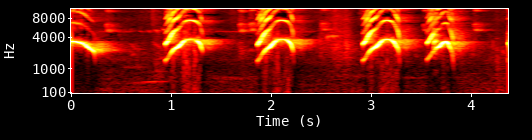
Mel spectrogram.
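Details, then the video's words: Asian pied starling whistling to train other birds, a series of loud arched upslurred whistles repeated about once a second, each clean and strongly harmonic. "Burung Bersuara PELUIT Jalak Suren"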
